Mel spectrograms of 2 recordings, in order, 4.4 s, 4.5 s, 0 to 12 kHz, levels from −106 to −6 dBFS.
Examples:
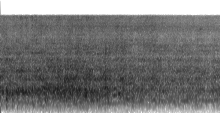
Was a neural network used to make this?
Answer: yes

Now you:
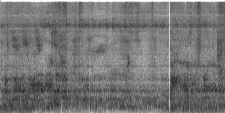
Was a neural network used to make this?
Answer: yes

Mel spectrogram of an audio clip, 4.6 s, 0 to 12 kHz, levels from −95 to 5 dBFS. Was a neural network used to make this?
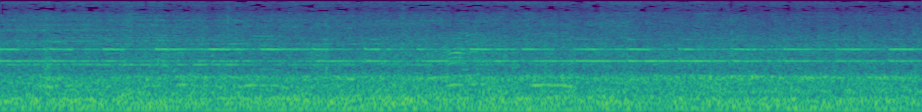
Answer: no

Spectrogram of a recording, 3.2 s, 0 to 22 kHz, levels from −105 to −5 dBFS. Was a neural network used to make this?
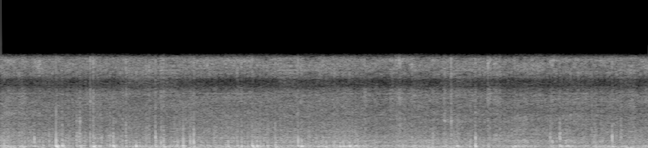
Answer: yes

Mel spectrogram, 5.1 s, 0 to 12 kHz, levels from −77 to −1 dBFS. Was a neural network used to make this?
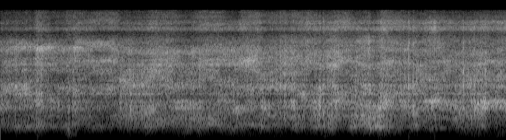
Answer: yes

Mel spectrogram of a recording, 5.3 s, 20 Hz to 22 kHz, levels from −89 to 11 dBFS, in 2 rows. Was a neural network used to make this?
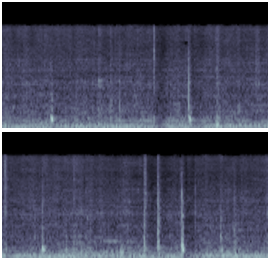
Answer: yes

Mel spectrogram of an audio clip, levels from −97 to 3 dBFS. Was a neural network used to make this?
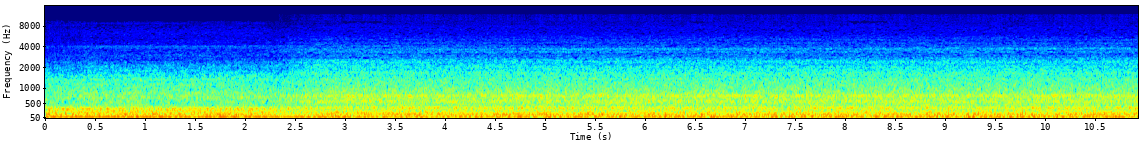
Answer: no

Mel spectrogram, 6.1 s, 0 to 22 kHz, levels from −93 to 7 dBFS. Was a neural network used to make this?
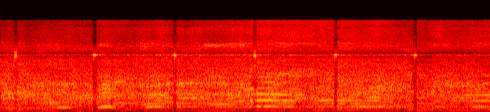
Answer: yes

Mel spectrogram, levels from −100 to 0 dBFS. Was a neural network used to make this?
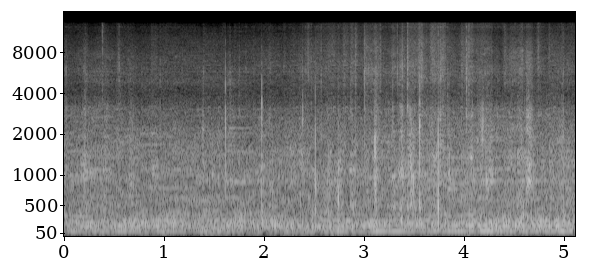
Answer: yes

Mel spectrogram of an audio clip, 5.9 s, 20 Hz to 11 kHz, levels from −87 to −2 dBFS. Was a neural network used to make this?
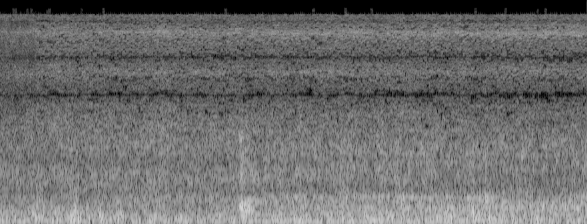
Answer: no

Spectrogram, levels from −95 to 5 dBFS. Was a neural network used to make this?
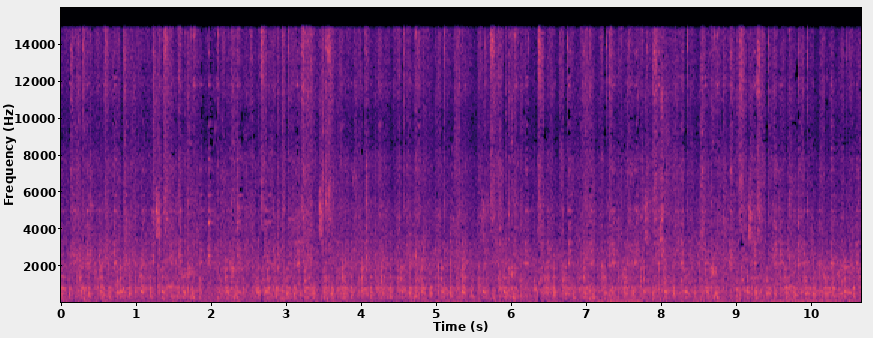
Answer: no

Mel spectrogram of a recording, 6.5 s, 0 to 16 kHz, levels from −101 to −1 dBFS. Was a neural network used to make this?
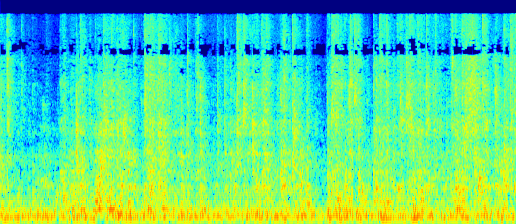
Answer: no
